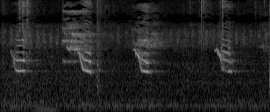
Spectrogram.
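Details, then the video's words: Long-tailed shrike, a kept bird noted for imitating other birds, its repertoire including chicken and gecko sounds; four sharp downward-slurred notes spaced about a second apart, fairly faint over a steady hiss. "Cendet / Pentet isian luber, tahan telinga"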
